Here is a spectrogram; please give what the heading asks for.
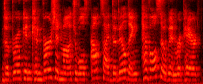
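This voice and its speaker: A woman's voice: moderate pace, fairly bright tone, close to an everyday voice. A woman voicing a proud, dutiful helper in a video game, announcing things formally. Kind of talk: scripted video game voice acting. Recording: echoey, faint rumbling noise.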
